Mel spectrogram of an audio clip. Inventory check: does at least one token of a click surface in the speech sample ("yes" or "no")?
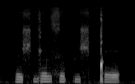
yes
